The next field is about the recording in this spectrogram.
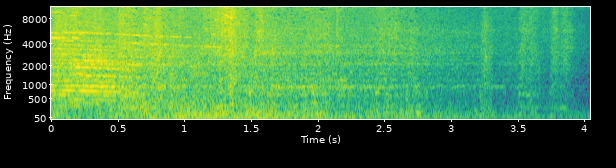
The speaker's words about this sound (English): His colleague screamed a warning. The oncoming train had a cattle catcher.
